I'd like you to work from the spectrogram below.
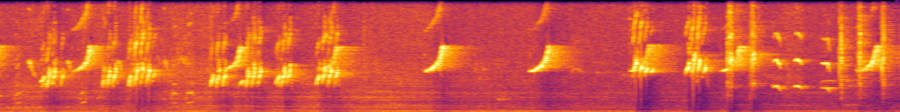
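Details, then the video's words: Long-tailed shrike pouring out lively fill-type song for training pet shrikes: clusters of high chirps and upslurred whistles in quick bursts, later scattered sharp ticks, over a steady low rumbling hum. "BURUNG CENDET GACOR ISIAN SEKEBUN"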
